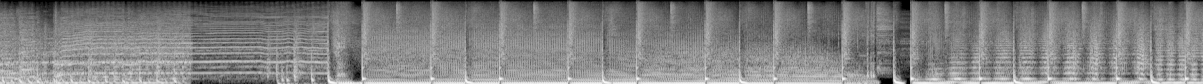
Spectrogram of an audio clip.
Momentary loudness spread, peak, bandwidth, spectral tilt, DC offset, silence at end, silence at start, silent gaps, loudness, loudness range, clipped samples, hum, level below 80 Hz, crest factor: 4 LU; 0 dBFS; over 20 kHz; -4 dB/octave; under 0.1%; 0 s; 0 s; none; -8 LUFS; 2 LU; 0.6%; none; -8 dBFS; 6 dB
